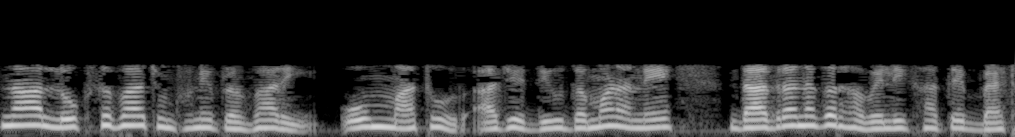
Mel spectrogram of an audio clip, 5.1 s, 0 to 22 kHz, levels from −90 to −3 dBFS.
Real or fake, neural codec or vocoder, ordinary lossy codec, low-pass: real; none; none; 3.6 kHz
